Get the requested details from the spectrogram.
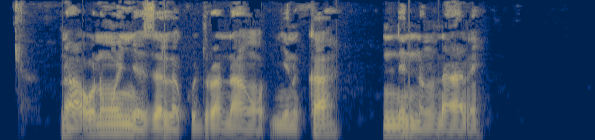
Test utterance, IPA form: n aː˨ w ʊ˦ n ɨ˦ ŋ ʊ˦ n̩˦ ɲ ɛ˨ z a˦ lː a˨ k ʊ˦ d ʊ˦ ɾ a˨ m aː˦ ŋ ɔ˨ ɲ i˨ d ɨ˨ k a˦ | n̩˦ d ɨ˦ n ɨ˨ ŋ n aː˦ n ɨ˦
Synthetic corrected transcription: n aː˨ w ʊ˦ n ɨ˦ ŋ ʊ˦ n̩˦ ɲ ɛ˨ z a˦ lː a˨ k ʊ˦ d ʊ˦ ɾ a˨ n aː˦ ŋ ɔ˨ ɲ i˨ n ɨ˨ k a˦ | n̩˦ n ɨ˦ n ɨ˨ ŋ n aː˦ n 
